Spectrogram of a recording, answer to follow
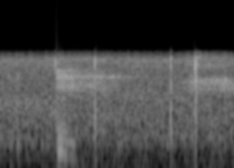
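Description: A person sniffing through the nose close to the phone's microphone: a half-second sniff about halfway in and a shorter one near the end, with a few sharp clicks between them.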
